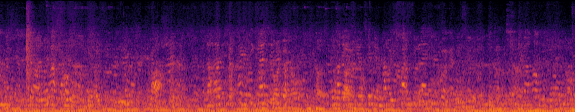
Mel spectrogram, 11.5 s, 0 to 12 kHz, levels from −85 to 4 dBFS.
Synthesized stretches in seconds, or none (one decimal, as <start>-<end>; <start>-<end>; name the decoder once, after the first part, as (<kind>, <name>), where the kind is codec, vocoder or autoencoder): 1.7-3.1 (vocoder, BigVGAN v2); 7.9-8.8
